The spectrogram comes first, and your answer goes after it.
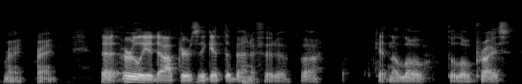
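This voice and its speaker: Low-voiced man hosting a podcast. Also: fairly quick, highs cut off. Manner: relaxed, with fillers and repeated starts. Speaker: podcast host. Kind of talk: casual interview questions.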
